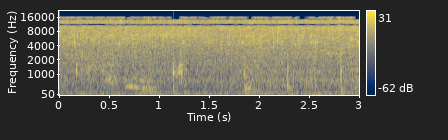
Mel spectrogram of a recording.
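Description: A roast curry sautéing in a pan, a close, loud, continuous sizzle with frequent stirring scrapes and clinks throughout.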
